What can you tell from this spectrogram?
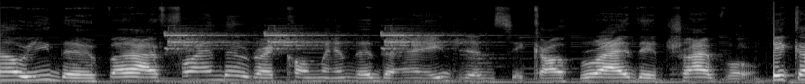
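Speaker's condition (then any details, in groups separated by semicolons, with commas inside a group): Cerebral palsy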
